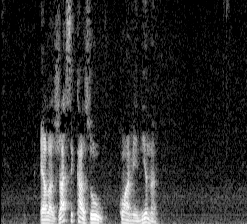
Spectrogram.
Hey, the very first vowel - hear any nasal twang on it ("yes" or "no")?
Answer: no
